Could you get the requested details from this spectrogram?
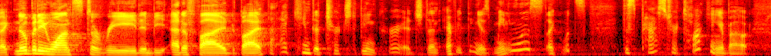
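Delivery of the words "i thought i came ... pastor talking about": very soft, hushed inner voice. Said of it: "that was Jim Gaffigan".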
